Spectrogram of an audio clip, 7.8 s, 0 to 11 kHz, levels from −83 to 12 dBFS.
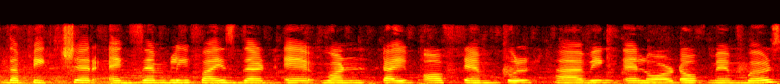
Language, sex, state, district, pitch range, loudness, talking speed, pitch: English, female, Andhra Pradesh, Sri Satya Sai, 240-260 Hz, -14 LUFS, 105 wpm, 250 Hz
